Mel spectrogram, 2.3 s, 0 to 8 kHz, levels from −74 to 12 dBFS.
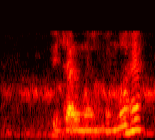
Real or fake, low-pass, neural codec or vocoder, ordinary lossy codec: fake; 7.2 kHz; codec, 16 kHz, 2 kbps, FreqCodec, smaller model; AAC, 16 kbps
